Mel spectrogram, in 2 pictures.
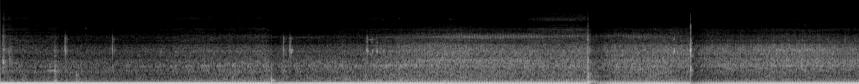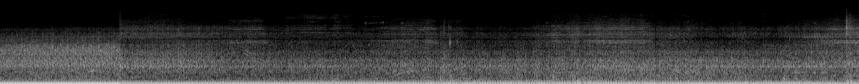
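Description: Fire engine's diesel engine idling, a steady low rumble, with two short knocks about six and seven seconds in; the rumble drops slightly after about ten seconds.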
